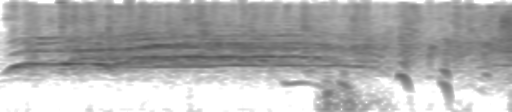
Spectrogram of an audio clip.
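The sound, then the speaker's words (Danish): An audience claps as a live vote at a stage show. Steady applause runs throughout, with a long, high whoop riding over it and some scattered voices toward the end. “Nu prøver vi at lave en live afstemning. Hvis I synes, han er lækker, klap nu.”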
